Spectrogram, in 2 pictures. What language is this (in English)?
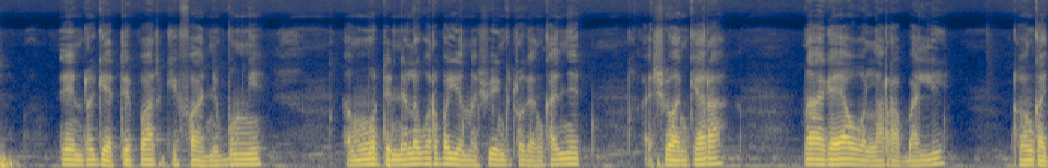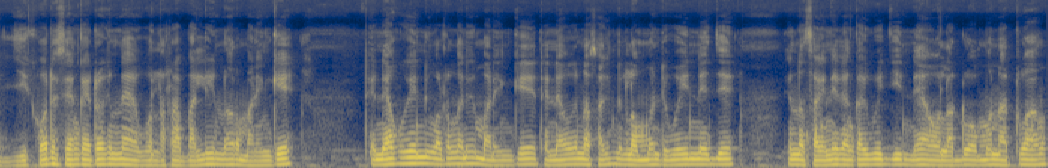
Masai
